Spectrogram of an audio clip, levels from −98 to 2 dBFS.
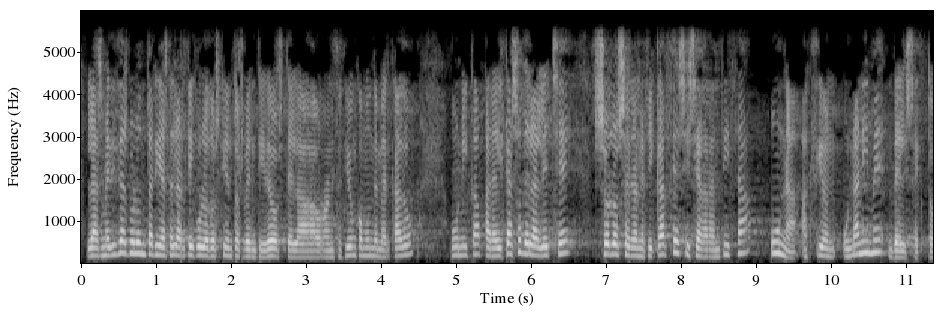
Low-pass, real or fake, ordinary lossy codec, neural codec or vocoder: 5.4 kHz; fake; none; vocoder, 22.05 kHz, 80 mel bands, Vocos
